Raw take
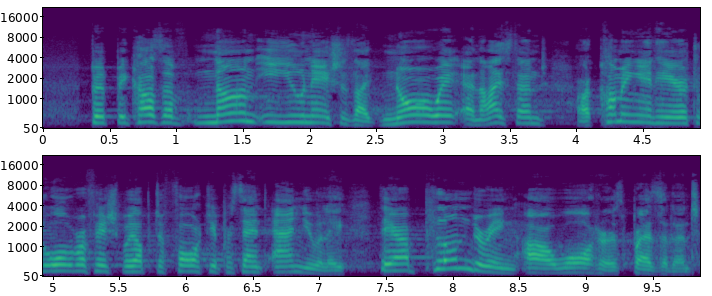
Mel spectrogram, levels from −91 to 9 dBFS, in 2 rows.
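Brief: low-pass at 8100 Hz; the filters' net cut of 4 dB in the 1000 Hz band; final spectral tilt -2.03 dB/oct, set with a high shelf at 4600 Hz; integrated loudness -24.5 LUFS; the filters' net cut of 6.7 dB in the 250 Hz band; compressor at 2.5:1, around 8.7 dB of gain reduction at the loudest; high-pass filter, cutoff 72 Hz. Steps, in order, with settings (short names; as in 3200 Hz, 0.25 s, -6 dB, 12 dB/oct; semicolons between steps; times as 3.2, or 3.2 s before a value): HPF 72 Hz; LPF 8100 Hz; bell 250 Hz -9 dB; bell 1000 Hz -5 dB; high shelf 4600 Hz +4 dB; compressor 2.5:1, threshold -39 dBFS; gain +16 dB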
